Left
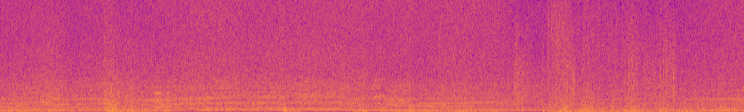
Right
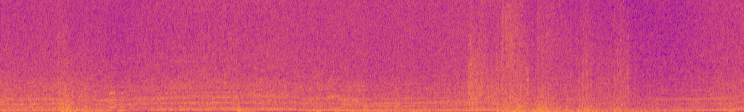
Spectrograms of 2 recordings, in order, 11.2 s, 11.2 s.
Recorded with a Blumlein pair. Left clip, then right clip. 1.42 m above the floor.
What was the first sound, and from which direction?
Only background noise.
